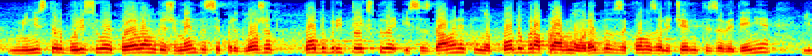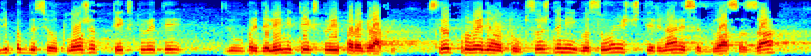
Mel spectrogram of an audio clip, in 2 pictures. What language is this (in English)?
Bulgarian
